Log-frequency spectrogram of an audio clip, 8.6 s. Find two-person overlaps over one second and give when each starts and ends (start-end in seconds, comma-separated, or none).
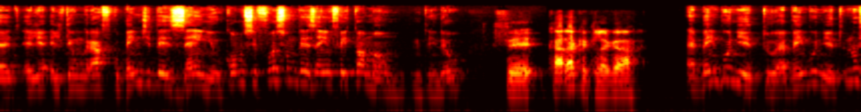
none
